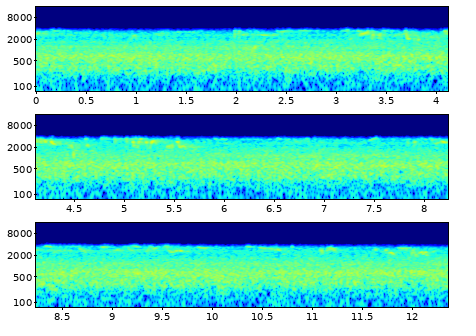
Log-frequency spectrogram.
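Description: Near silence: a steady hiss with faint bird chirps now and then.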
